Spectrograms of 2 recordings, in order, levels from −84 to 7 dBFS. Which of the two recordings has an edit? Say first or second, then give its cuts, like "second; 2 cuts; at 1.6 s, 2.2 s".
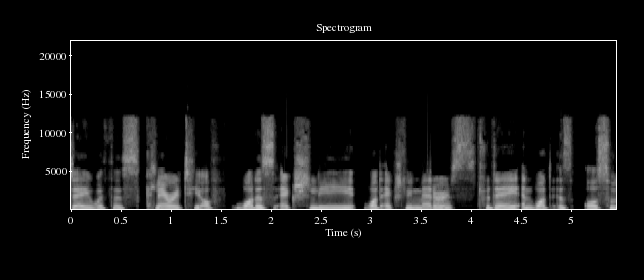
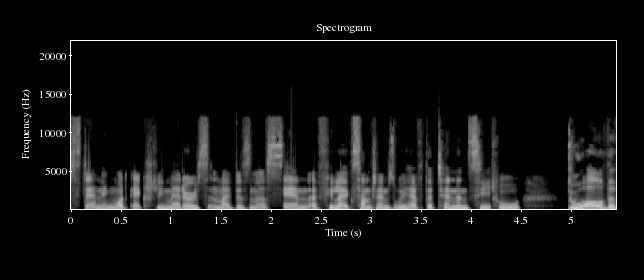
second; 2 cuts; at 2.0 s, 4.2 s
